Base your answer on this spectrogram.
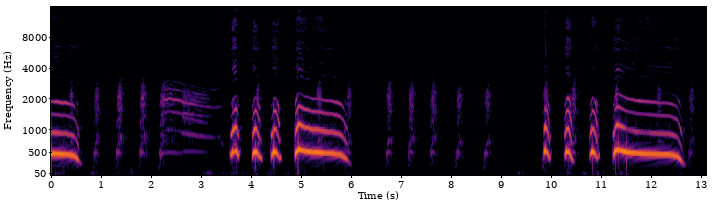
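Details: A coyote under a full moon at night gives sharp yips that run into long, falling howls in two bouts; the recordist says it comes at night and hangs out outside his window.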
